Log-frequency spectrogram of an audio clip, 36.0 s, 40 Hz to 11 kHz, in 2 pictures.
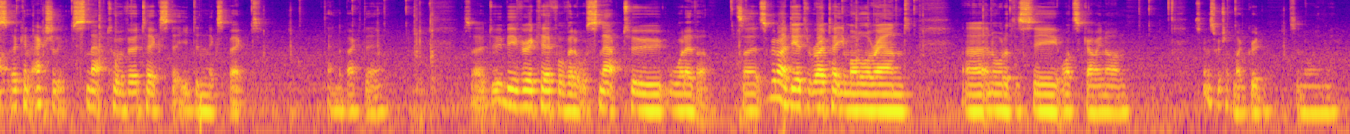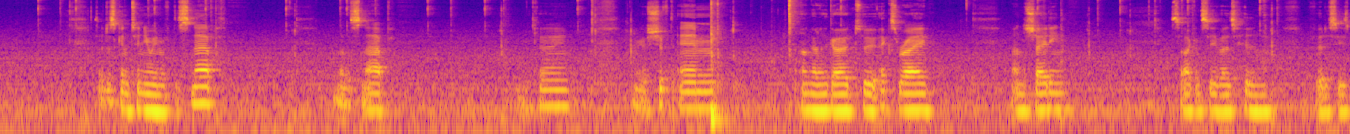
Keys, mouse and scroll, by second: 0.6 alt+click, 1.0 alt+right click, 1.3 alt+middle click, 1.7 alt+click, 4.0 alt+click, 5.1 alt+click, 6.9 click, 9.9 alt+click, 11.4 alt+middle click, 11.6 alt+right click, 11.9 alt+click, 13.2 alt+click, 17.2 alt+click, 19.9 click, 20.9 alt+click, 25.1 alt+click, 27.5 shift+m, 29.1 click, 31.7 click, 32.6 alt+click, 35.0 alt+click.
